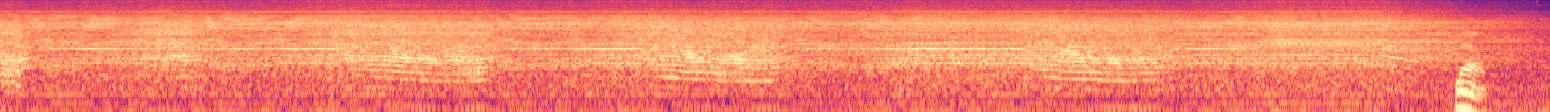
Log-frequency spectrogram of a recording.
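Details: Training demonstration, not on a live patient: loud, high whining oscillating cast saw whose pitch drops and rises as the blade presses in and lifts out, cutting a molded fiberglass arm cast for removal.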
